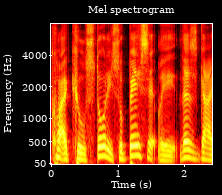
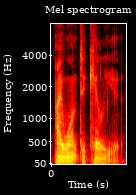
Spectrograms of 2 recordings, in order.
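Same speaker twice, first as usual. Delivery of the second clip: low, softer mock menace; mock threat; 8 semitones lower, 8 dB quieter than usual. Comic translates heckler's friendly shout, low mock threat. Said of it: "it sounded like".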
